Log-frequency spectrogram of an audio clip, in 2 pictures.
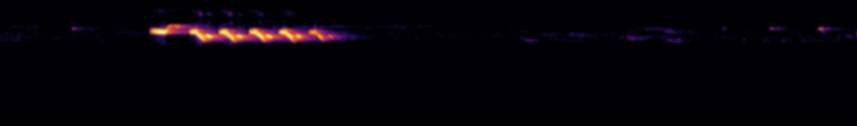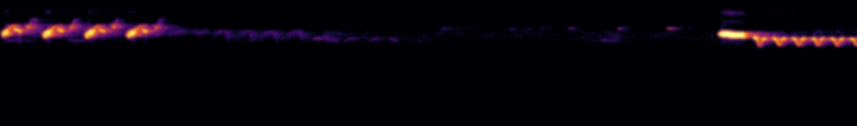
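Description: A small bird sings short bursts of bright, quick trilling notes.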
